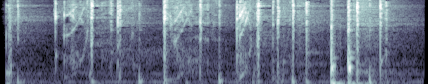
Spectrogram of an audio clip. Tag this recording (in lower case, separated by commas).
scissors, domestic sounds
